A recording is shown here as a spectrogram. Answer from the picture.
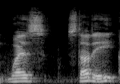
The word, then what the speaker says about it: Wes Studi: Also, it's important to know that, obviously, Wes Studi, I pronounced his name correctly, is important in both of those movies and is insanely memorable in both roles.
